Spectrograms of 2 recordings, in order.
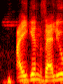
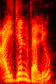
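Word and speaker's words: eigenvalue: ওকে, এটাকে আমরা বলছি আইজেন ফাংশন, যদি এটা অরিজিনাল উচ্চারণ হচ্ছে আইগেন, sorry আইগেন function, আইগেন ভ্যালু, আইগেন ভ্যালু বা আইজেন ভ্যালু। যদিও এটার অরিজিনাল উচ্চারণ হচ্ছে আইগেন ভ্যালু, বাট আমাদের বইয়ের মধ্যে এটাকে লেখা হয় আইজেন ভ্যালু হিসাবে।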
